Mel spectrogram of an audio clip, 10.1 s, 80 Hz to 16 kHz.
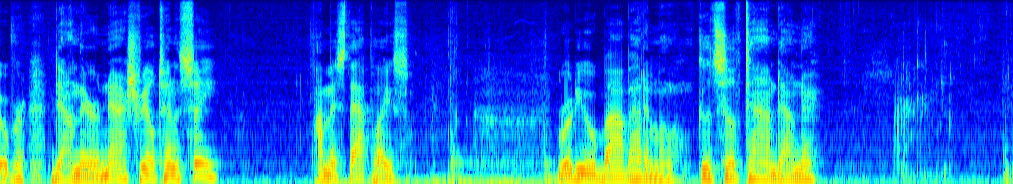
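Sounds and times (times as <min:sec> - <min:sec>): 
speech: 0:00.0 - 0:02.3, 0:03.1 - 0:04.8, 0:05.5 - 0:08.2
slurp sipping a black cherry seltzer: 0:08.4 - 0:10.1
soft swallowing gulps: 0:08.4 - 0:10.1.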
